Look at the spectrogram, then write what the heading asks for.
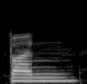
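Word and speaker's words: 分: vocabulary so let's start minutes translates to fun and is pronounced with a high level tone here's a quick grammar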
